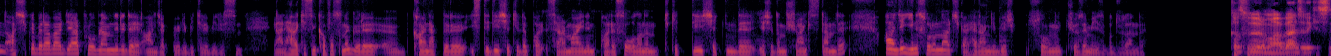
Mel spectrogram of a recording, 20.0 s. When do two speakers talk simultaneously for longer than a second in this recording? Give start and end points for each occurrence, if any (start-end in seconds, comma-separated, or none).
none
